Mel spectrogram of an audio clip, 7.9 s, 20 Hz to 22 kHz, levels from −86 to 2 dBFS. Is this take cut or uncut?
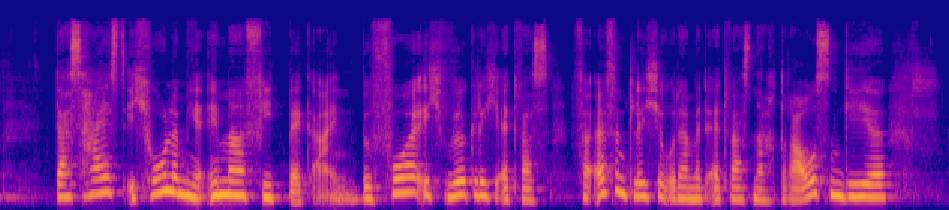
uncut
